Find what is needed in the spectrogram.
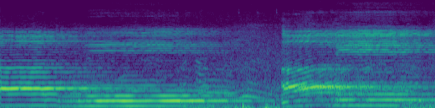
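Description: A man reciting a naat through a microphone, holding long sung notes. The pitch steps under a second in and swoops to a new note about two and a half seconds in.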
